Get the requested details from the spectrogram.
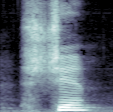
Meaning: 1. yet, more 2. else 3. still
- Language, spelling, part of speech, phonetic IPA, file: Ukrainian, ще, adverb, [ʃt͡ʃɛ], Uk-ще.ogg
